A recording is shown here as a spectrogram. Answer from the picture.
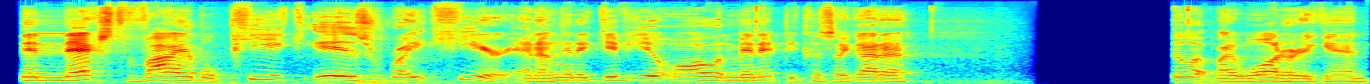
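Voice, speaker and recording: A man speaks in a fairly high pitch with ordinary pitch variation. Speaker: trading instructor. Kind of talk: online trading class. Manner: fast; animated.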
